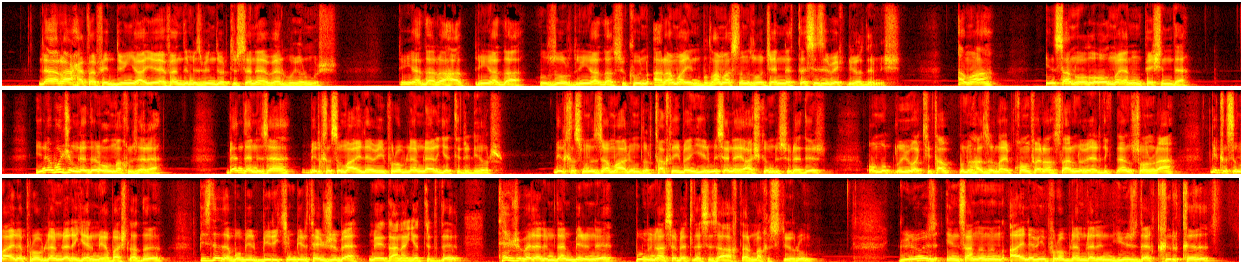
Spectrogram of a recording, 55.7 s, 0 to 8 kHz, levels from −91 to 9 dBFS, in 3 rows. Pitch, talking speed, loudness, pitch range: 100 Hz, 90 wpm, -14 LUFS, 90-120 Hz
